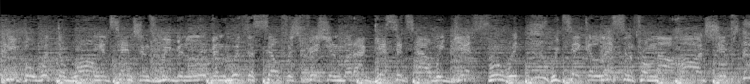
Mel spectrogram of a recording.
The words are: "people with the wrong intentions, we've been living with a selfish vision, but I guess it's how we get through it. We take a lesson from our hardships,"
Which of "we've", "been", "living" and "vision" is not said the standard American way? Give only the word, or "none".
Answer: vision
